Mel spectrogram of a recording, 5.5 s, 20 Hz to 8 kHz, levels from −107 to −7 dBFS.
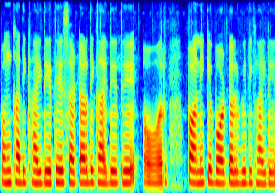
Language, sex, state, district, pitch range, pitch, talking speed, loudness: Chhattisgarhi, female, Chhattisgarh, Jashpur, 180-190 Hz, 185 Hz, 165 wpm, -18 LUFS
